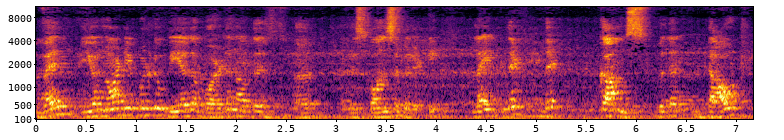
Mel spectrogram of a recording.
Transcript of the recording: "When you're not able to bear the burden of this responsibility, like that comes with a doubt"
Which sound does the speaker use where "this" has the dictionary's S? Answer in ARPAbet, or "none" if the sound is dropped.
none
